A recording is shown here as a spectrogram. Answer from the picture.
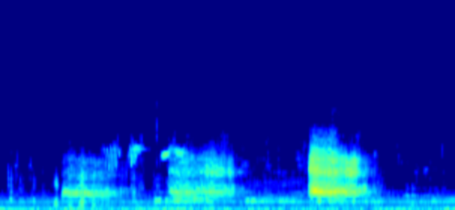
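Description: Three harsh, raspy bird calls, each under a second long. The last, about four seconds in, is the loudest.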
